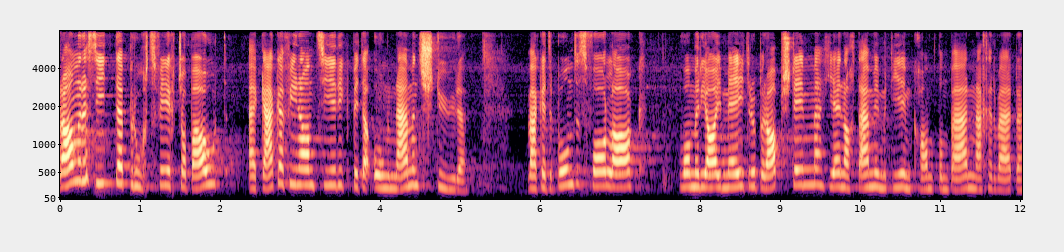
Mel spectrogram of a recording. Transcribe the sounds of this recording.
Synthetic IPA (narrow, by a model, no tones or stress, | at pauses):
ftəɾɑŋəɾəsitəb̥ɾuːχtsfɪlɪχtʃɔbɑldəɡ̥æɡ̥əfinɑnt͡siːɾiɡb̥ɪd̥əʔʊŋənæmənsʃtyːɾə | ʋæɡədəɾb̥ʊndəsfɔːrlɑːɡ | ʋomɪɾjɑɪmeɪd̥̪ɾʏbəɾɑpʃtɪmːəjeːnɑχd̥æmʋimɪrd̥iːəɪmkʰɑnt̪onbæːɾnːæχəɾʋæːɾd̥ə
